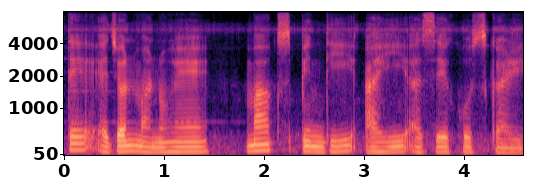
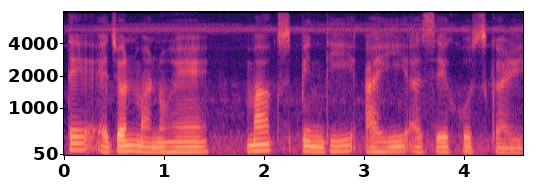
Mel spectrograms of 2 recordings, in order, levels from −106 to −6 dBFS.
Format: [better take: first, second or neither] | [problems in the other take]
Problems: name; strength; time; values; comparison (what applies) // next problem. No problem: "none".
second | noise reduction (neural separator model SepFormer DNS4)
